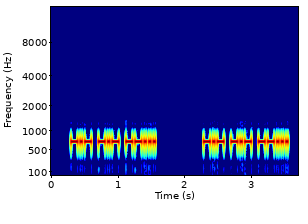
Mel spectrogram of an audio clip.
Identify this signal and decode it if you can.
Morse code, heard as a keyed tone, about 34 wpm, 700 Hz. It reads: KK7 KK7
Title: USA Call Sign Prefixes - Repeated 2x - 35wpm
